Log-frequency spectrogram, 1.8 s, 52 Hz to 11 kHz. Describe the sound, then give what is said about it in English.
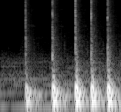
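Five solid knocks on a wooden chamber door at night, fairly loud, with a short pause after the first before the rest come quicker and more insistent. No voices. “On the night of September 24th, I heard a knock at my chamber door.”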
